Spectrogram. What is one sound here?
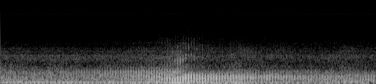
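A motorized tricycle rumbles past close by.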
